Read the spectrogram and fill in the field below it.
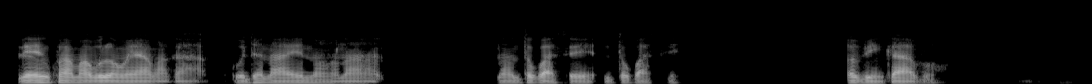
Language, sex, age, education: Igbo, male, 15-29, tertiary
